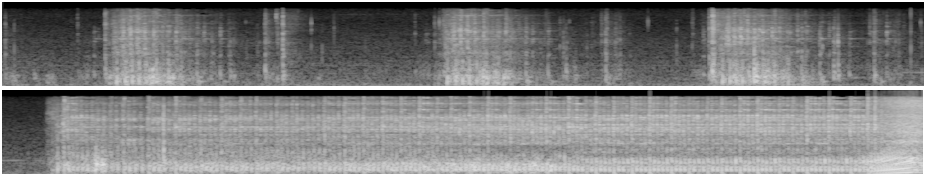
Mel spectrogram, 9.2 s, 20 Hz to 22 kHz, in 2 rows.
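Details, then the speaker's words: Stihl MS 180 chainsaw, pull-started with choke and chain brake off: a few tugs, then fires and settles into steady even high-pitched buzz; running healthy. "Apabila dia dah hidup, maksudnya dia dalam keadaan yang baik."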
